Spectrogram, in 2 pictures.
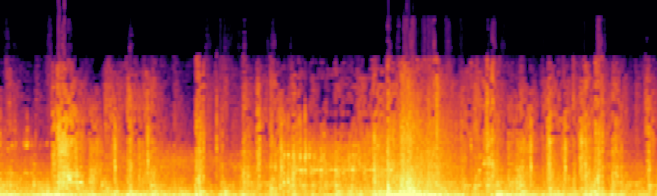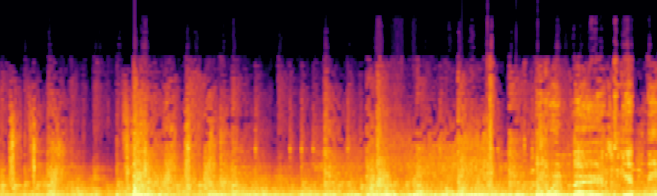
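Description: Security skiffs firing gunfire in Bastion, dense continuous booms and crackling shots packed tightly together, loud and close under a full game soundtrack, with a voice talking over it.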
